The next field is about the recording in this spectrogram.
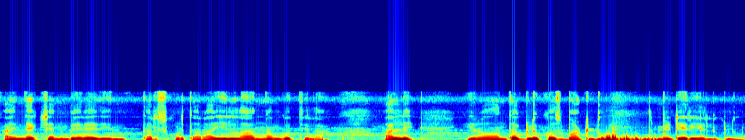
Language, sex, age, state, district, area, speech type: Kannada, male, 18-30, Karnataka, Kolar, rural, spontaneous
